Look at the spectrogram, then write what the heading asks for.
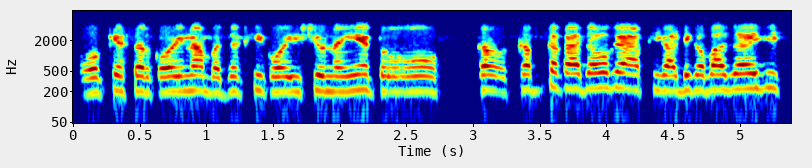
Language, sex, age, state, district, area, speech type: Hindi, male, 18-30, Rajasthan, Nagaur, rural, conversation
